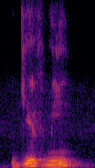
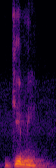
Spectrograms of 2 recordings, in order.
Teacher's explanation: V is not pronounced here in the reduced form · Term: elision of v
